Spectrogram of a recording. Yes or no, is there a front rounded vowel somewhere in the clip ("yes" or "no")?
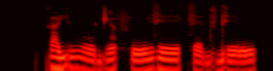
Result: no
